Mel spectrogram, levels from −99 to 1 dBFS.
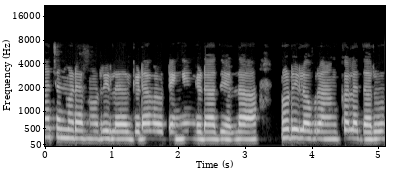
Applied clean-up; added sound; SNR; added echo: none; none; none; none.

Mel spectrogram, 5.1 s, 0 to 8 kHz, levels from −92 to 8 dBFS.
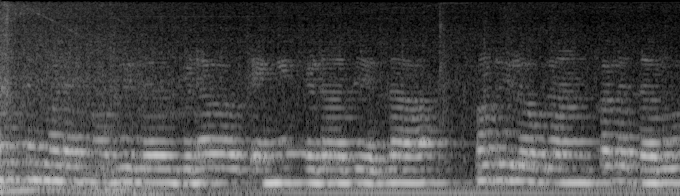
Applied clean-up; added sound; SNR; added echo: none; Accelerating, revving, vroom; 14 dB; reverberation time 0.9 s.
